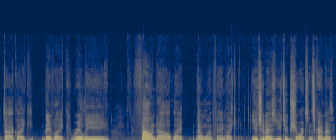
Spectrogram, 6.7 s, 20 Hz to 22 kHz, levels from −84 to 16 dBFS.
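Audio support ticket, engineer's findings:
Nothing stood out on listening; no findings to log for this speech clip.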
